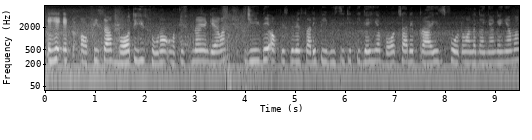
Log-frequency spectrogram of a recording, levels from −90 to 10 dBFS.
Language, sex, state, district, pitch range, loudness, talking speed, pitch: Punjabi, female, Punjab, Kapurthala, 220-235 Hz, -19 LUFS, 170 wpm, 230 Hz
